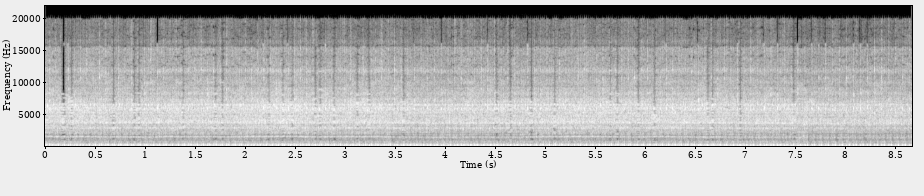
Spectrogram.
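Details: 2006 Triumph America after patching a cracked five-piece airbox lid: steady, even idle with smooth low beat, no rattles or hissing; air disturbance felt at intake; normal idle.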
